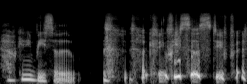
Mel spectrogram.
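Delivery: put-on giggling, high-pitched and laughing. Retelling walking back out of the wrong restroom: retelling laughing at herself. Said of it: "I was just laughing, like".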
